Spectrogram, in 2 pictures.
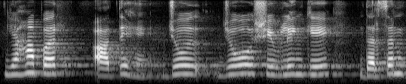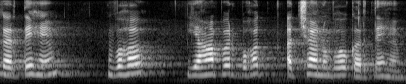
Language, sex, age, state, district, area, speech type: Hindi, female, 30-45, Madhya Pradesh, Balaghat, rural, spontaneous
